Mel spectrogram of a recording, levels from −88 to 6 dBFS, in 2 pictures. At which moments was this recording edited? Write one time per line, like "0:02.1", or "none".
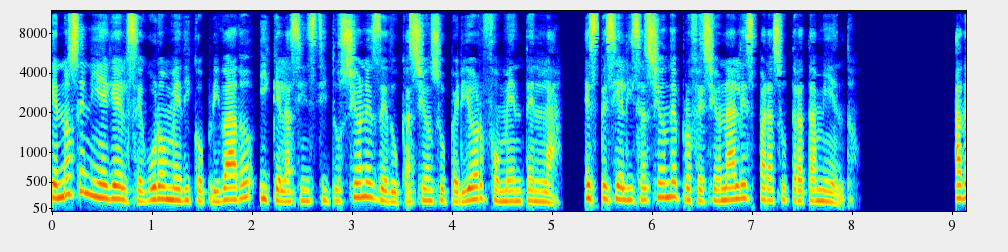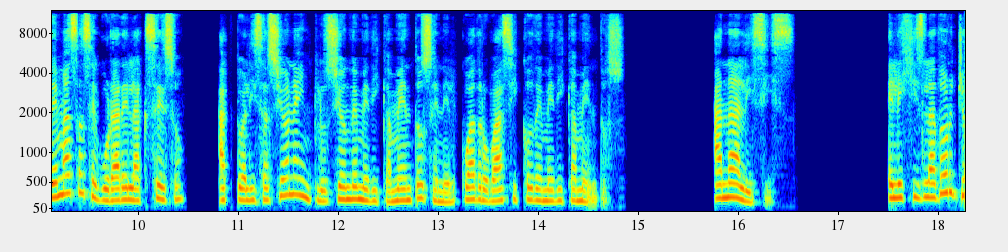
none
